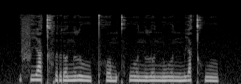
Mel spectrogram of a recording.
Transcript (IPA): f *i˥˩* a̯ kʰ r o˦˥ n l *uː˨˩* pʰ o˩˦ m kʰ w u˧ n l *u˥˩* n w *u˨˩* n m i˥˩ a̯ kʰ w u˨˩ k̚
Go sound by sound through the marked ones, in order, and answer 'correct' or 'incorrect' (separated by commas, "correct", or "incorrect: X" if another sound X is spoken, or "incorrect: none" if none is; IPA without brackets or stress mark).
correct, correct, incorrect: u˧, incorrect: u˧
